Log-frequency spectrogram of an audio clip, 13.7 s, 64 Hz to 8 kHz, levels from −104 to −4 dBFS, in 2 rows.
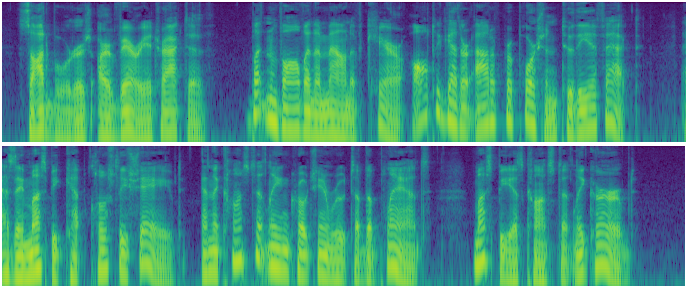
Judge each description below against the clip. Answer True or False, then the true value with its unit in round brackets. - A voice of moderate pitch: False (100 Hz)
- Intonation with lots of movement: True (7.6 semitones)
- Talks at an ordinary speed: True (165 wpm)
